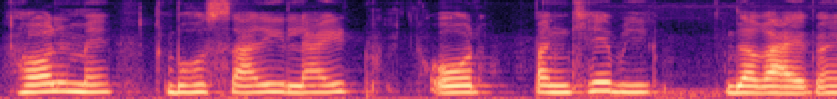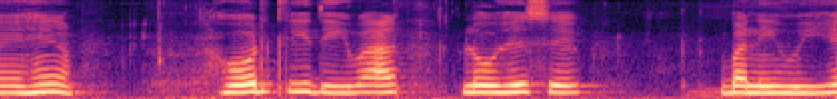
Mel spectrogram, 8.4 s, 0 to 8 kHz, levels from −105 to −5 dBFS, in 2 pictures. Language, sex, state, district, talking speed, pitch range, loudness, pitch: Hindi, female, Bihar, Sitamarhi, 135 wpm, 215-230 Hz, -17 LUFS, 220 Hz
